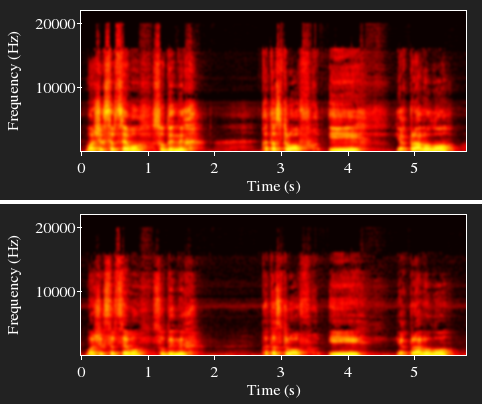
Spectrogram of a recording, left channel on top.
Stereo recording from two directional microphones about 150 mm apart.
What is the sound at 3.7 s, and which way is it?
Speech, 45° left (ahead or behind).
